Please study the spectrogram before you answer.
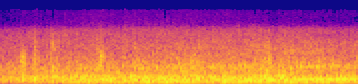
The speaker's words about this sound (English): The convoy jounces along a beaten dirt road, splashing through muddy water in deep puddles.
